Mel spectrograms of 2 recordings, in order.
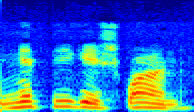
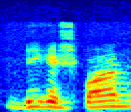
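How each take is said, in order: First: Every sound of 'nipi' is pronounced. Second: It is said fast, starting with a b. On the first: "you might think it would be Nipigishwan" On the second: "say it kind of fast, ... it just sounds like a B"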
